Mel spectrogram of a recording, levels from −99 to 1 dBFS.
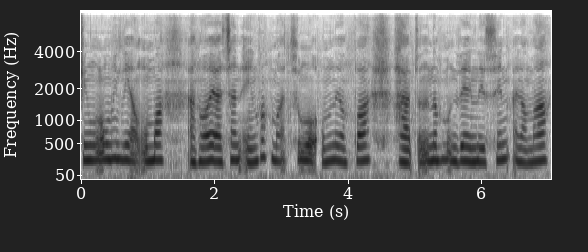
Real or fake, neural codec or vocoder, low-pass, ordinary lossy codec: fake; autoencoder, 22.05 kHz, a latent of 192 numbers a frame, VITS, trained on many speakers; 7.2 kHz; AAC, 48 kbps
